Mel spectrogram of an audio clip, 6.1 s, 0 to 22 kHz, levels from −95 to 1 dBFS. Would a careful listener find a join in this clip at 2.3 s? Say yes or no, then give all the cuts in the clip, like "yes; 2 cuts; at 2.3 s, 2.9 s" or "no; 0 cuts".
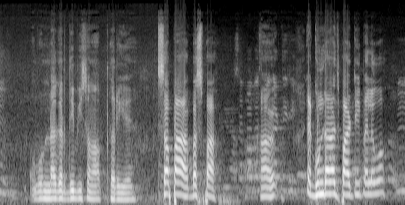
yes; 1 cut; at 2.3 s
